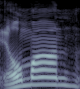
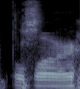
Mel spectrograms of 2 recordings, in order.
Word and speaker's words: Ilhan Omar: are going after AOC, and is her name Ilman or is that her name? I've never I'm actually, not good at pronouncing it. I've It's never like even pronounced it. Ilhan Omar.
